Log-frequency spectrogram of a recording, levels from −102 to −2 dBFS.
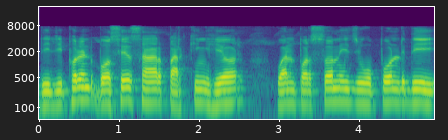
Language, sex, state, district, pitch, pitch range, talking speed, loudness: English, male, Odisha, Malkangiri, 130 Hz, 125-135 Hz, 145 wpm, -17 LUFS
